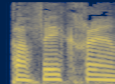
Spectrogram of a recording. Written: cafe creme

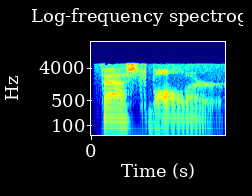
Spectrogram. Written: fastballer

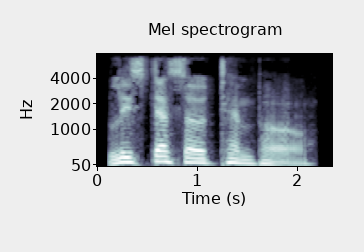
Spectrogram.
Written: listesso tempo

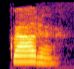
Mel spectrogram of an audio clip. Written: grouter

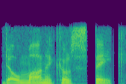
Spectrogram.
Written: Delmonico steak

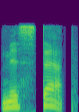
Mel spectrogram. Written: misstep

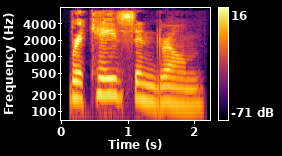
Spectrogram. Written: Briquet's syndrome

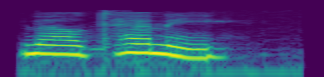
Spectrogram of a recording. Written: meltemi

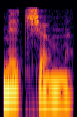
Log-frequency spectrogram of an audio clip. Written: Mitcham

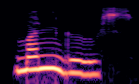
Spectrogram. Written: mungoos

